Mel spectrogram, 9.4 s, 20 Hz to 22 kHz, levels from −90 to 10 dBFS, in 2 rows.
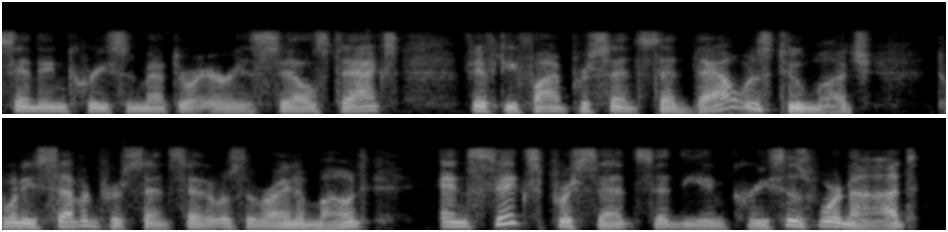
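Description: From 3.12 s to 6.92 s there is an AMR rate drop. The band stays as wide as before. The speech turns rough and synthetic. That fits the codec falling from its top HD Voice rate to around 8.85 kbit/s. Clarity returns at 6.92 s.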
